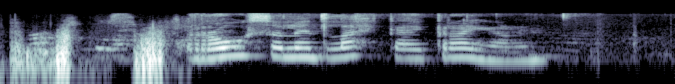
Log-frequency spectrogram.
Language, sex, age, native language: Icelandic, female, 12, Icelandic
